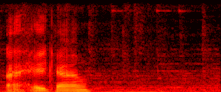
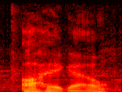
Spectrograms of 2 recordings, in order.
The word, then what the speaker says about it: Ahegao: I believe the correct way to pronounce it is Ahegao. Which is neither of the ways they told us in chat. Ahegao, by the way.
